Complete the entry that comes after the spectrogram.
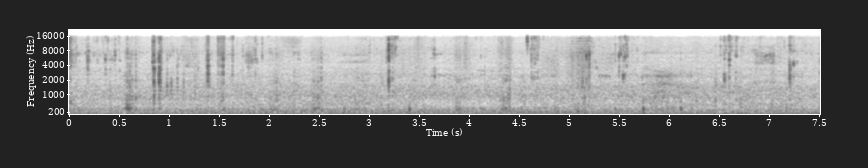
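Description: Close-up eating sounds: people biting into and chewing crisp fresh vegetables, with scattered short crunches and wet mouth clicks spaced irregularly, a few every second.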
